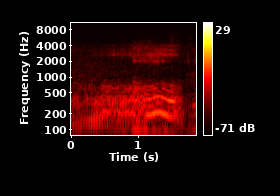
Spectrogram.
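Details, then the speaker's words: One long, loud, rough snore from a sleeping person who seems exhausted, with a deep rumbling, growl-like tone likened to a tiger's roar. "suara apa guys kayak suara harimau guys lagi mengaung aku baru tahu ini"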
